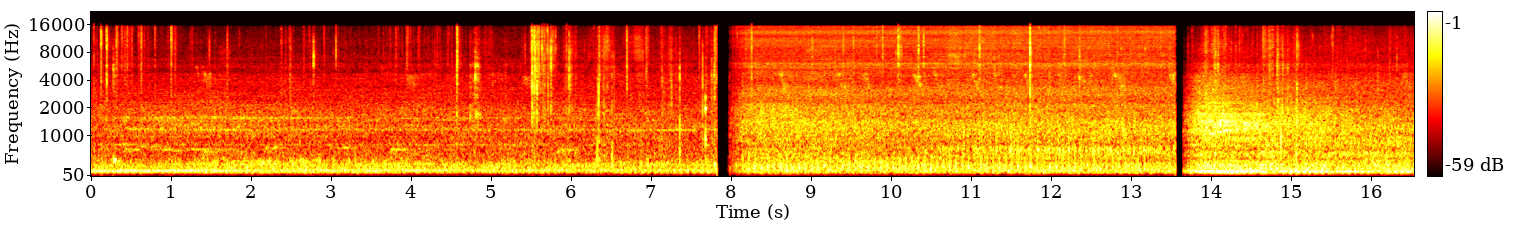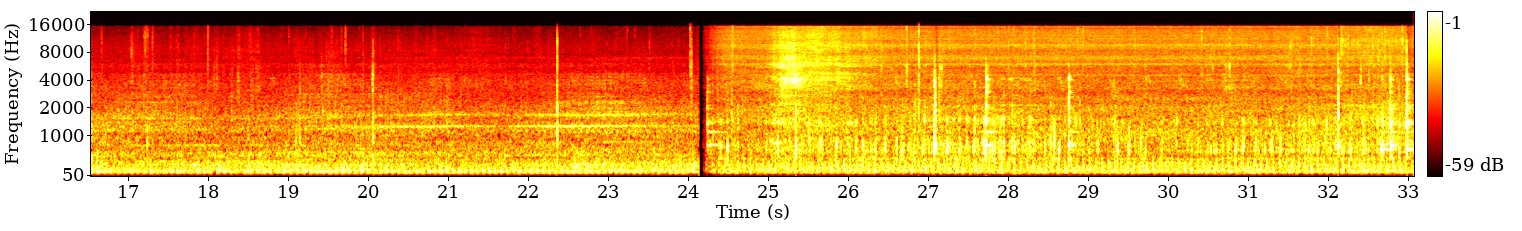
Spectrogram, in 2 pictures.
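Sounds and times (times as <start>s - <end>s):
burning sticks crackling and popping: 0.0s - 20.2s, 24.2s - 33.0s
rushing flames: 8.0s - 14.0s, 24.2s - 33.0s.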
